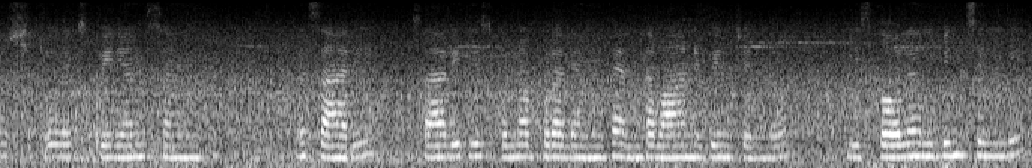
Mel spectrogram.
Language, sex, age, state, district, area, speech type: Telugu, female, 30-45, Andhra Pradesh, Kakinada, rural, spontaneous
